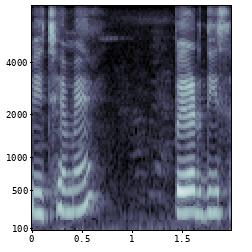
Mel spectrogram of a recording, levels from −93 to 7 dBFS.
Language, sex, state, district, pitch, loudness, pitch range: Chhattisgarhi, female, Chhattisgarh, Raigarh, 245 Hz, -17 LUFS, 245-270 Hz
